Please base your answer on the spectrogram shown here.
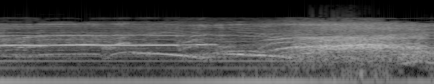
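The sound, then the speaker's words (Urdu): A crowd shouts a slogan at a Shia mourning (azadari) gathering. Loud voices hold long shouted tones that swell into a dense massed roar toward the end. “اب نعرہ لگاؤ تو میں دوسری طرف آؤں.”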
